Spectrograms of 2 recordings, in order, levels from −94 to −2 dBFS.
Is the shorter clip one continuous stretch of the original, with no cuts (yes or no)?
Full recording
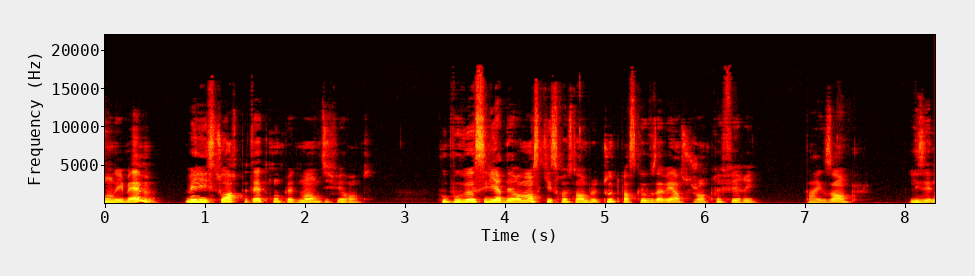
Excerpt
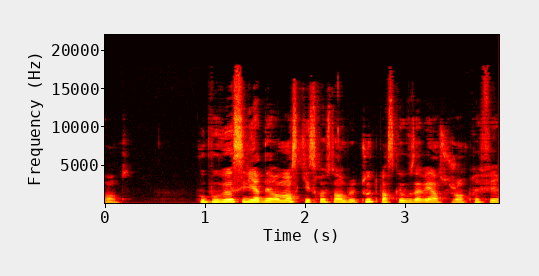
yes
